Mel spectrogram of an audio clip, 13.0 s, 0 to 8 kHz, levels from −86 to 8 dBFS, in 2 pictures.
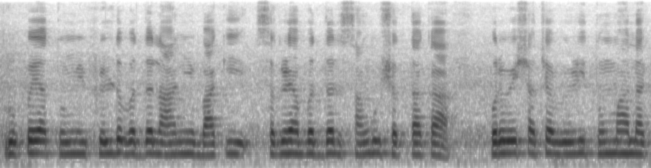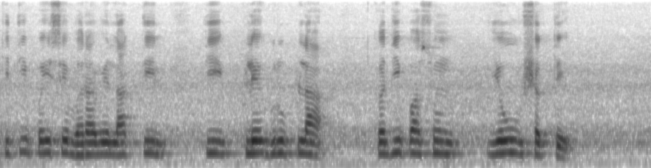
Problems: constant background noise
